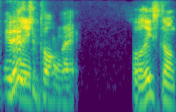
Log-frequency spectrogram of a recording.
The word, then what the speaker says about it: chipotle: instead of theater to make fun of people mispronouncing it it's the same way i call call that that burrito shop chipot chipot uh chipotle instead of chipotle chipotle right it is chipotle well these don't call these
